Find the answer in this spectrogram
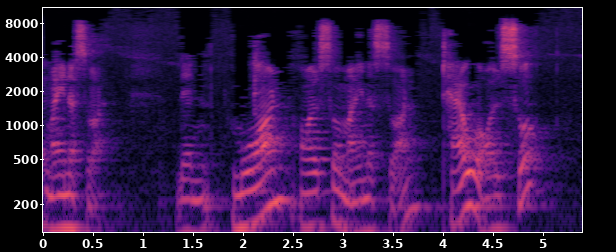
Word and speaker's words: mu: or me you can see me some people pronounce this letter as me also me mu Mo okay but for in physics we pronounce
